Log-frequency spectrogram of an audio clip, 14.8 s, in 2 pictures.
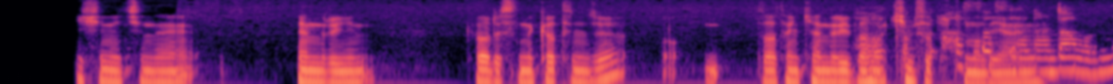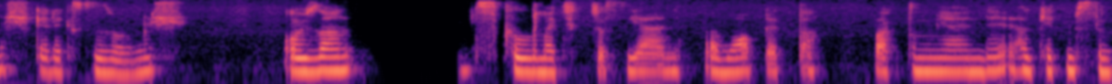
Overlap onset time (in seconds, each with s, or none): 5.7 s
